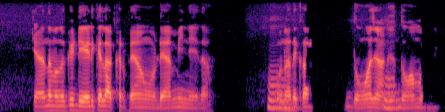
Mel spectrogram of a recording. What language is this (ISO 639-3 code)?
pan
